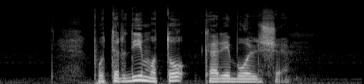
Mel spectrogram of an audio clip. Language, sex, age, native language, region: Slovenian, male, 30-49, Slovenian, Central Slovenia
